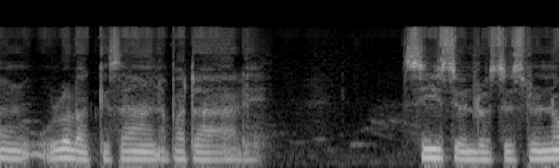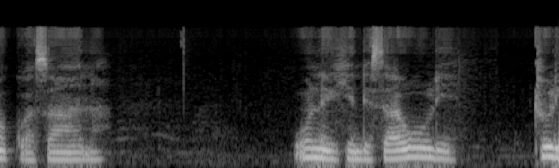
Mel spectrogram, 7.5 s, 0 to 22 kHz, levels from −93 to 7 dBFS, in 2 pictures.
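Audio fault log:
Throughout, Opus compression. The speech sounds rough, noisy and grainy rather than swirly, and the damage is plainly audible. Nothing is heard above 12.1 kHz, so the top of the spectrum is cut off. The likely cause is a low-rate Opus encode in its music (CELT) mode. That mode keeps each band's energy. Short of bits, it fills the detail with folded lower bands or noise. The grain fits a rate near 16 kbps.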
